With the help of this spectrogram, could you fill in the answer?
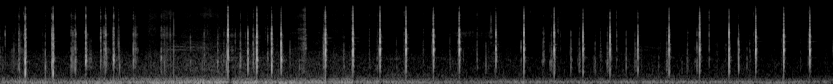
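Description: Thumbs click and tap the face buttons of a white, hand-sized, hollow plastic Xbox controller. The result is a quick, uneven series of sharp, bright clicks that die away at once, over a soft low rumble.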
